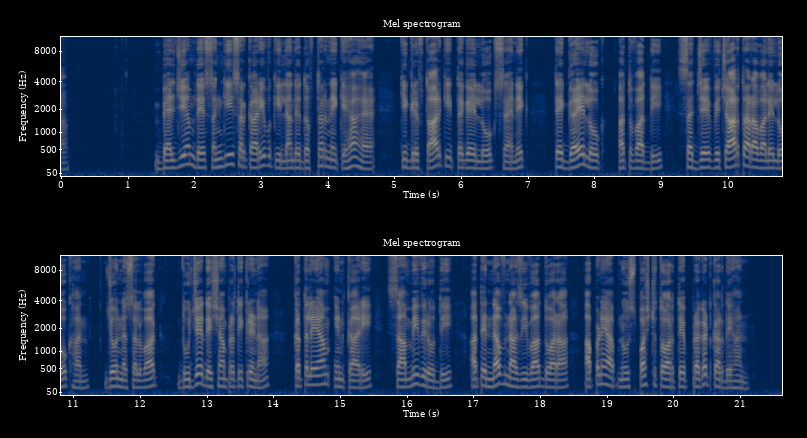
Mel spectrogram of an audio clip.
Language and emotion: Punjabi, neutral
